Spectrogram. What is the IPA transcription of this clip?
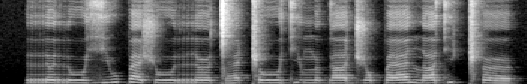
r ə r ʊː zʲ u p æ ʃ ʊː r œ ɡ͡ǀ æ ǁ ʊː tʲ ɔ ŋ œ ɡ a d͡ʒ ɔ p æ n a tʲ ɨ ǁʰ œ

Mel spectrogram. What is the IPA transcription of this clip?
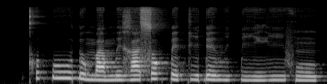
kʰ ʊ˦ k͡p uː˦ ɗ ʊ˨ m a˨ m e˨ ɣ a˦ s ɔ˦ k͡p e˨ k i˨ ɗ e˦ β i˨ k͡p iː˨ j iː˨ f ũ˨

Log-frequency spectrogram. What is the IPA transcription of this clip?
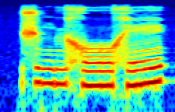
ʃ ʉ ŋ ʉ x oː x e

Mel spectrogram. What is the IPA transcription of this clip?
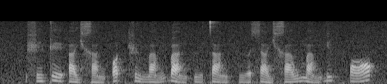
ʂ i˧˥ ʈ e˧ ʔ a˨˩ j x a˨˩˨ n ʔ ɔ˦˥ t̚ ʂ ɨ˨˩ m a˨˩˦ m ɓ a˨˩˨ n ʔ ɨ˨˩˦ t̪ a˨˩ ŋ f ɨ˨˩˦ ə̯ s a˨˩˨ j x a˧˥ w m a˨˩˦ m ɗ i˦˥ p̚ f ɔ˧˥

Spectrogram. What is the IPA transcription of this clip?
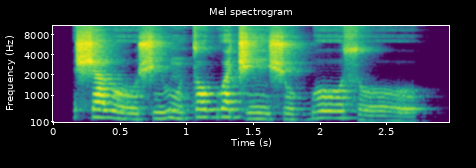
ʃ a˦ β oː˨ ʃ ɪ˨˦ β ũ˨ t ɔ˦ ɡʷ a˦ d͡ʒ eː˨ ʃ o˨ ɡ͡b oː˦ s oː˨

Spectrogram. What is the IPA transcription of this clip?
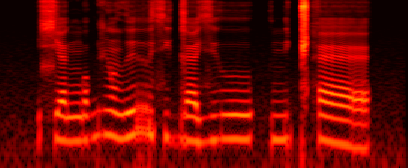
ɕ æ ŋ ɔ ɡ ʒ ɔ̃ ð ɪ r ə sʲ i ɡ æː zʲ ʊː | nʲ ʊ ǁʰ æː

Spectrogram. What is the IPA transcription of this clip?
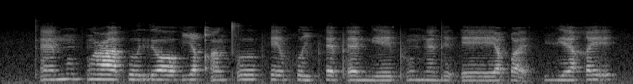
tʼ ɛ̃ m ũ pʼ ũ ʕ a p ʊ rʲ ɔː ʔ i qʼ ũ tʼ ʊː pʰ e χʷ i pʰ ɛ pʼ ɛ mʲ e pʼ ũ ɡ ɛ̃ d ɪ ʔ eː qʷ ɛ | vʲ ɛ χ e

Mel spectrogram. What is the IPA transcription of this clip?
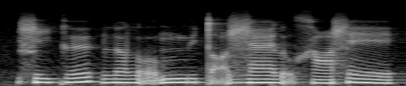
ɬ i k ø | l ø lˠ o̰ mː y t ɑ̰ ɮ æ l o̰ x ɑ ɬ eː

